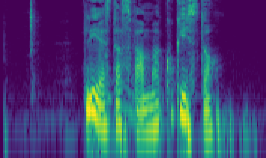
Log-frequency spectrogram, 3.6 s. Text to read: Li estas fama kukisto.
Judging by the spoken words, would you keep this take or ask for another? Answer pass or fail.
pass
